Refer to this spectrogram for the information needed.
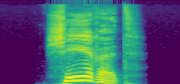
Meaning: second-person plural subjunctive I of scheren
- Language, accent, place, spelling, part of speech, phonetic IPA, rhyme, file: German, Germany, Berlin, scheret, verb, [ˈʃeːʁət], -eːʁət, De-scheret.ogg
